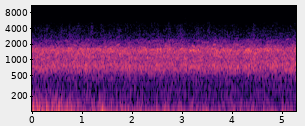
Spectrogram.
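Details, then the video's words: Thousands of wild snow geese taking off together from crops near the seaway at high tide, in spring, mid-April to mid-May, recorded from a backyard with a Nikon D7000 and Azden SMX-10 microphone. A dense, unbroken chorus of high honking fills the clip, over a low rumble. "Snow geese take-off"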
